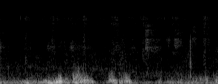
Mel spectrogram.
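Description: An animal's low calls, several short ones in quick succession.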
